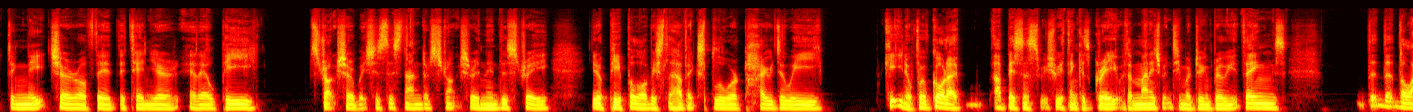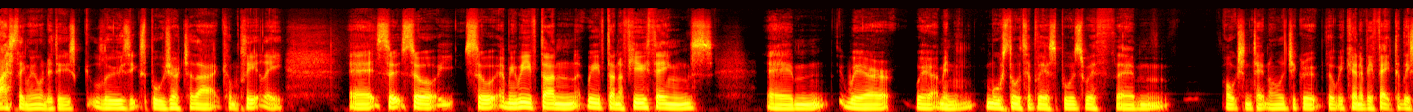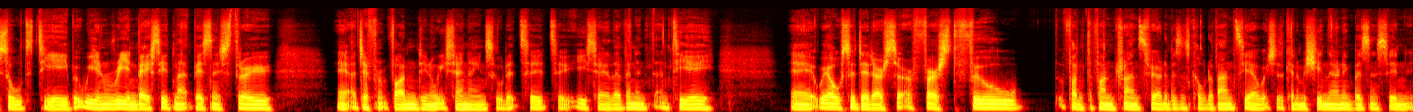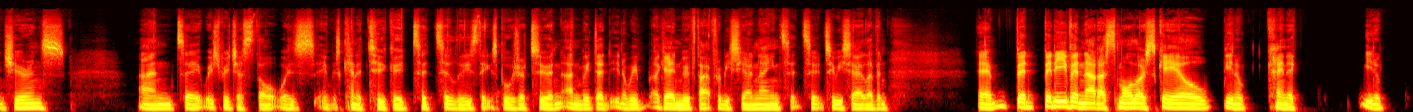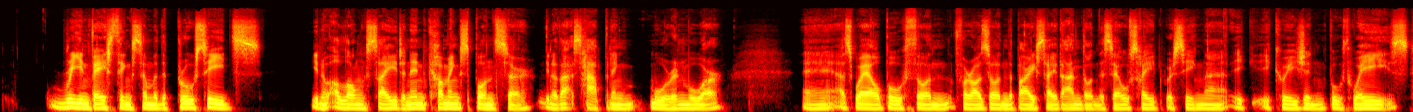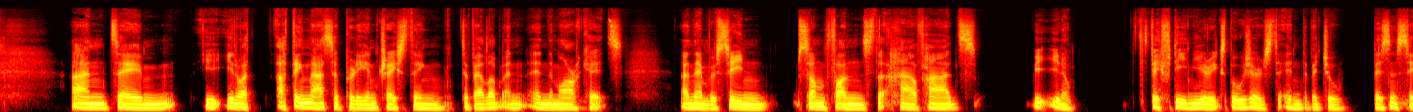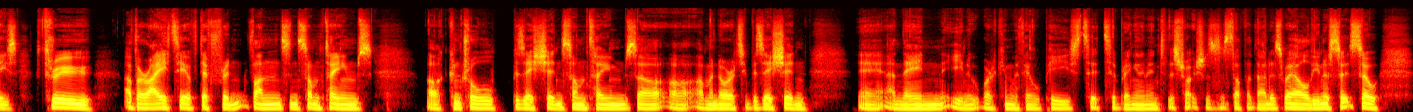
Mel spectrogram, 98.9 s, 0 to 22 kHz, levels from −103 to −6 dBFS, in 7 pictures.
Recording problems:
none

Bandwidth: 16.5 kHz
